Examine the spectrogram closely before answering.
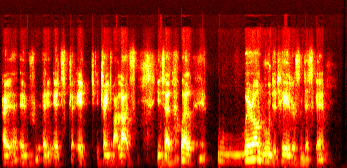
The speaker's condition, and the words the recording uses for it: Stuttering. And then my stutter went from being it was no longer overt.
